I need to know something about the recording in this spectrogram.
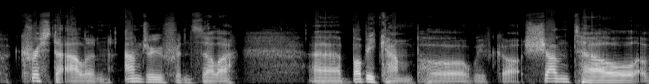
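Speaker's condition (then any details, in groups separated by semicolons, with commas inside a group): No condition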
